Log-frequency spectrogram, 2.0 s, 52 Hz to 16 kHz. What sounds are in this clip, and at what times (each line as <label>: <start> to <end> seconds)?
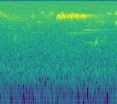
Chestnut-backed Chickadee call: 0 to 2 seconds
Pacific Wren song: 0 to 2 seconds
Swainson's Thrush call: 0 to 2 seconds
